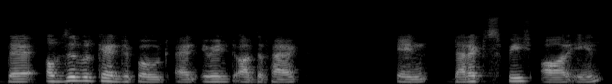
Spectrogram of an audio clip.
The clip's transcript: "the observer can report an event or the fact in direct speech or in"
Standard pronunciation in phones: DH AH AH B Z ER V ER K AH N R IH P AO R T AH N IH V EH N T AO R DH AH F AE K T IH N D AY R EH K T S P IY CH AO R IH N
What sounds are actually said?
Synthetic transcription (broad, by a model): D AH AH B Z ER V ER K AH N R IH P AO R T AH N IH V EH N T AO R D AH F AE K T IH N D AY R EH K T S P IY CH AO R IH N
